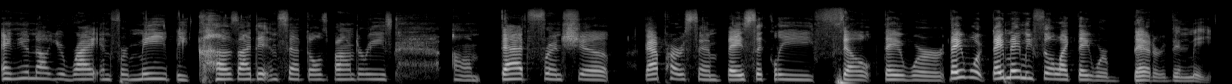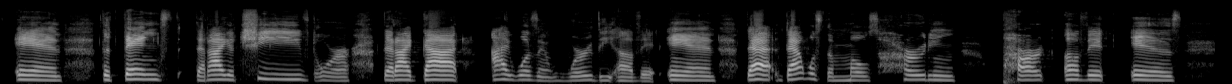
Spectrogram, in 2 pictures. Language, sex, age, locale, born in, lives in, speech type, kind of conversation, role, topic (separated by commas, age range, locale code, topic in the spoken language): English, female, 55-59, en-US, United States, United States, conversation, unstructured, none, How can you set gentle boundaries that bring you closer, not apart?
